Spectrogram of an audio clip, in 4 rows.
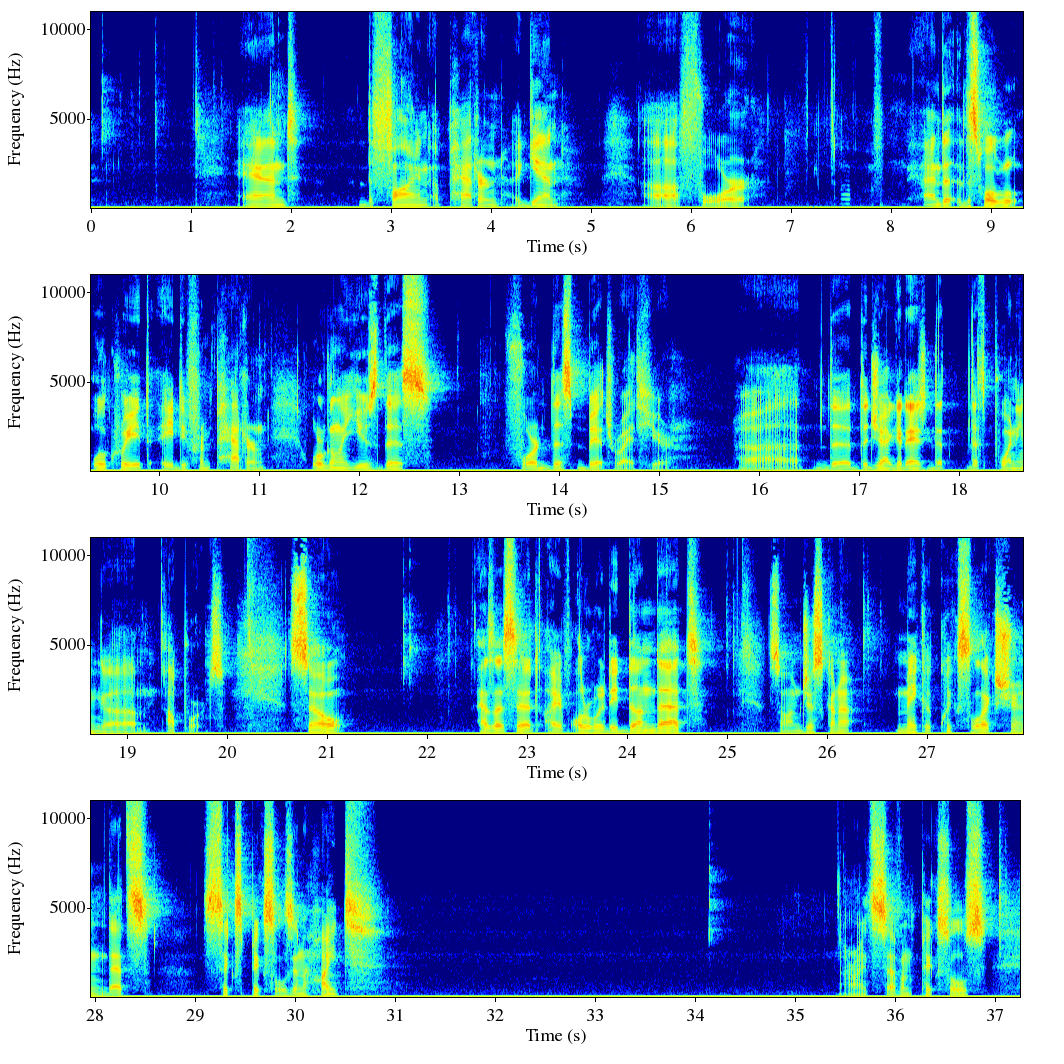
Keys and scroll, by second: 0.6 Return, 10.5 Escape, 11.0 super+Tab, 23.1 Tab, 26.3 super+-, 37.0 shift+super+n.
